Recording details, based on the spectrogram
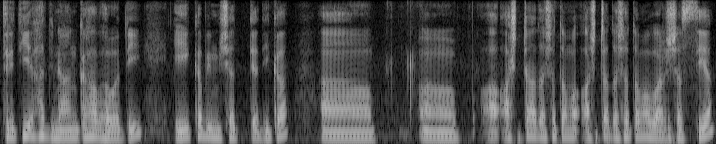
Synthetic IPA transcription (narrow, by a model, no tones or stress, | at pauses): t̪ɾit̪ijɐɦɐd̪inaːŋkɐɦɐbʱɐʋɐt̪ieːkɐbimʃɐt̪jɐd̪ʱikɐ | ɐʂʈad̪ɐʃɐt̪ɐmɐʔɐʂʈɐd̪ɐʃɐt̪ɐmɐʋɐɾʂɐsjɐ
